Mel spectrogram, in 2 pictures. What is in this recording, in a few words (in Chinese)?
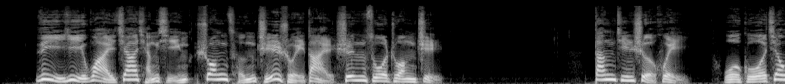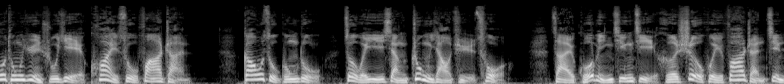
男 解说词; 双层止水带伸缩装置展示视频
